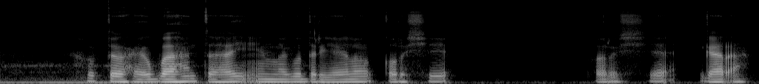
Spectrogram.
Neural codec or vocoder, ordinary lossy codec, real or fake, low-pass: none; none; real; none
